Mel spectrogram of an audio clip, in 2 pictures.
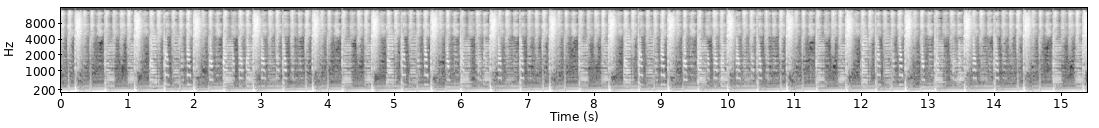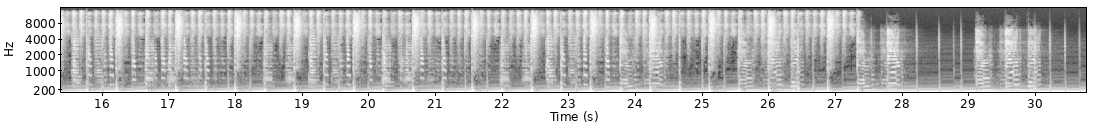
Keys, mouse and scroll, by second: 0.3 click, 1.0 click, 4.0 click, 5.7 click, 5.9 ctrl+c, 8.4 drag, 9.9 click, 10.4 scroll down 2, 11.3 click, 11.8 click, 15.5 click, 17.7 ctrl+middle click, 18.6 click, 19.4 click, 20.2-20.5 ctrl+scroll down 4, 20.7 middle click, 20.8 ctrl+scroll up 2, 21.2 middle click, 21.6 click, 22.3 click, 24.5 click, 25.2 middle click, 25.8 ctrl+z, 27.2 click, 29.5 click, 29.7 click, 29.9 click, 30.1 middle click.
